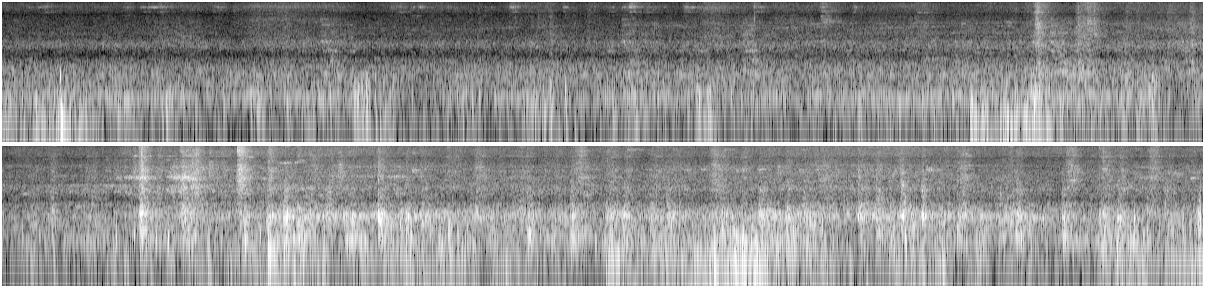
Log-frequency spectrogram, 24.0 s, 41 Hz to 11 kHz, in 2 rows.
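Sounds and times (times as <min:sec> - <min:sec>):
subway train rumbling: 0:00.0 - 0:24.0
wheels clacking over rail joints: 0:10.2 - 0:24.0.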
